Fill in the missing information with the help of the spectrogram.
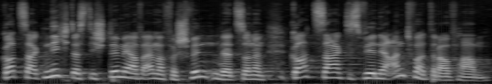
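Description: A man's voice: high-pitched, expressive, moderate pace. A man preaching a sermon in an earnest, conversational way, repeating phrases for emphasis.

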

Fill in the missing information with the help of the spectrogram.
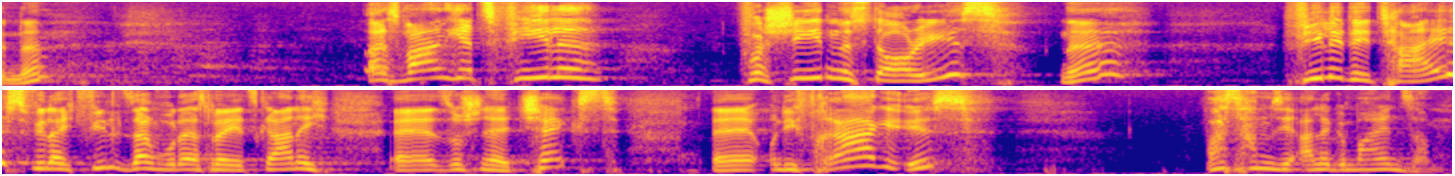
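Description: Playful, high-pitched man preaching a lively story sermon to a live crowd. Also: moderate pace, pauses often. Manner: playful, joking, directs audience participation. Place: before a live congregation.

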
